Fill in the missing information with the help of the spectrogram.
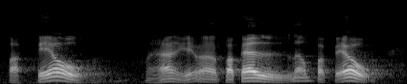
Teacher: No final, o L, na linguagem coloquial, o L assume um som de U.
